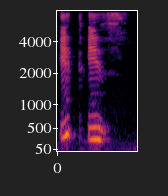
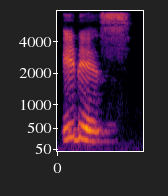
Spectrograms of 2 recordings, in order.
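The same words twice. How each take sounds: First: The t between vowels is a clear t. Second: The t between vowels sounds like a soft d. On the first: The speaker calls it wrong. "مش it is" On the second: The speaker calls it right. "اسمها it is"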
